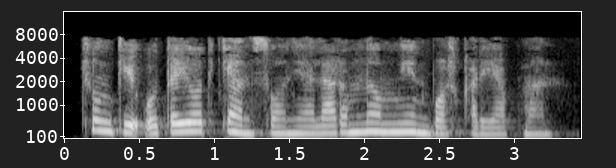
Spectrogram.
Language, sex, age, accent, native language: Uzbek, female, 18-24, Navoiy, Uzbek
